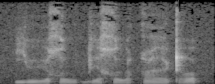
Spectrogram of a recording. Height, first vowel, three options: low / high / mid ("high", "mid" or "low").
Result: high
